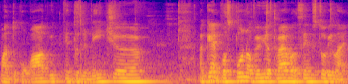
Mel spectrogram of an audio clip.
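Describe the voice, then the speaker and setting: The speech moves at a moderate pace in a monotone, flat intonation. Noticeable background noise and audible room echo come through. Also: man. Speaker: tarot reader. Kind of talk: tarot reading to camera. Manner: hesitant, halting; filler-heavy, informal.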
